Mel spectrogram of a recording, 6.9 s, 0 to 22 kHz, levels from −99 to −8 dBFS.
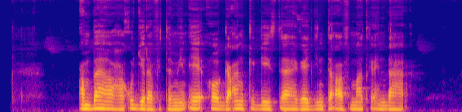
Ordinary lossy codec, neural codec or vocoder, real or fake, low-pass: none; none; real; none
